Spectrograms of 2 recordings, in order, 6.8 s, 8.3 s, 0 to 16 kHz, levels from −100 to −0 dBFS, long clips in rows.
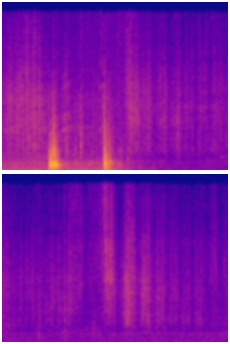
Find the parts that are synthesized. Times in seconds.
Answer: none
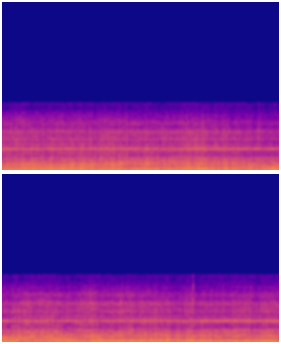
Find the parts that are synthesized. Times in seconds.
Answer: 0.0-8.3

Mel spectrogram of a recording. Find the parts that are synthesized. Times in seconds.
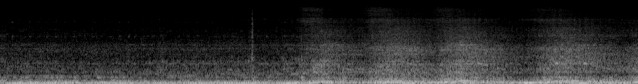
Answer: none

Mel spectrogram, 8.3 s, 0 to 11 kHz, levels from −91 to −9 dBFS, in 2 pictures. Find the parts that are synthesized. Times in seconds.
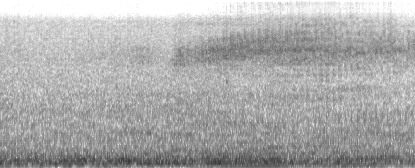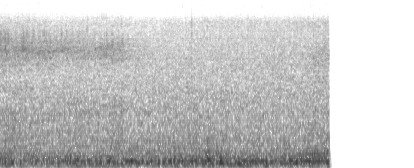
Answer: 0.0-1.4; 2.9-8.3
